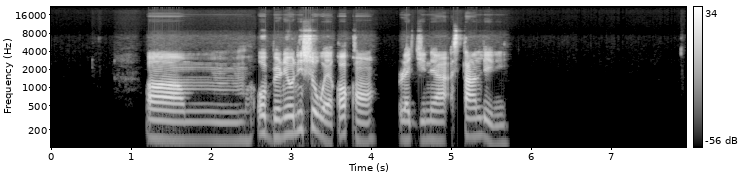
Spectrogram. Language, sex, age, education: Yoruba, male, 30-45, tertiary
